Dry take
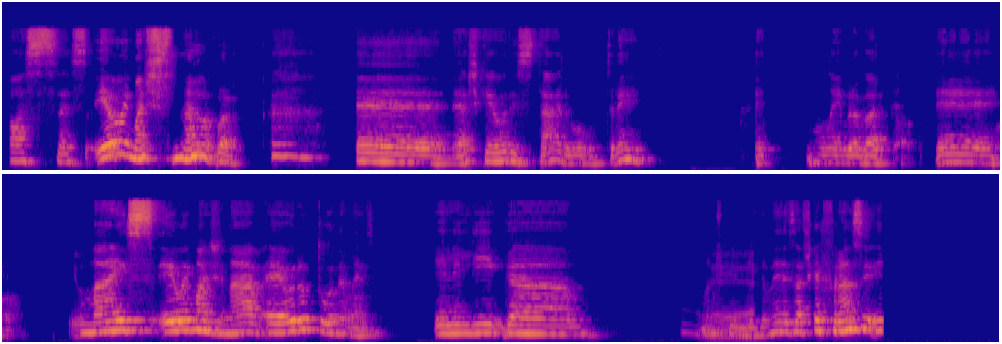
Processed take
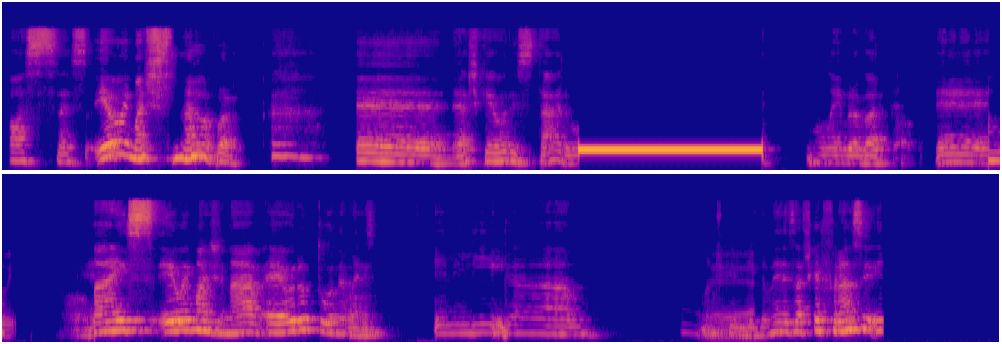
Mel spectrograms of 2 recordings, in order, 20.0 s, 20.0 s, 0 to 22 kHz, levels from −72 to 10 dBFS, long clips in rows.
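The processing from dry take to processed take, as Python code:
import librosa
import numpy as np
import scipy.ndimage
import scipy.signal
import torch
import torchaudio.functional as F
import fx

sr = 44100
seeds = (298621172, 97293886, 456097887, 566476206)

y = fx.over_compress(x, sr, threshold_db=-35.0, ratio=-1.0, at=(13.45, 15.51))
y = fx.edit(y, sr, fx.bleep(start_s=5.76, length_s=1.84, hz=393.0, db=-8.0),
    fx.reverse_span(start_s=9.86, length_s=1.04), tone=tone)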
